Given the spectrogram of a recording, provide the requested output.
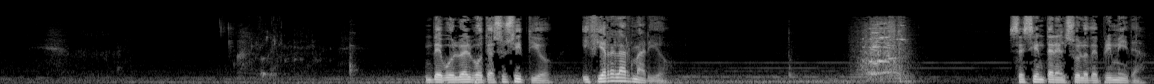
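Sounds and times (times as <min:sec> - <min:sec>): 
low steady hum in a bathroom: 0:00.0 - 0:11.5
person drinking from a glass of water to swallow a pill: 0:00.7 - 0:01.4, 0:02.2 - 0:03.4
water sloshing in a glass: 0:02.2 - 0:03.5
speech: 0:04.2 - 0:06.8, 0:10.2 - 0:11.5.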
